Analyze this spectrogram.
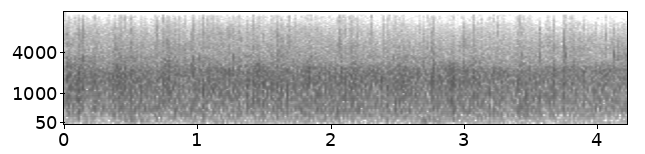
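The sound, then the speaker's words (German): Steady audience applause, a dense wash of many hands clapping at a constant level throughout, with no voices standing out. “Genau wie im Bereich Software, ja, Applaus.”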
